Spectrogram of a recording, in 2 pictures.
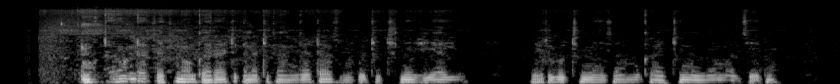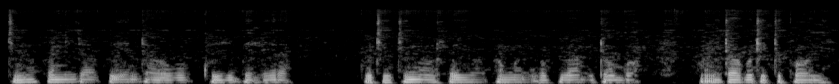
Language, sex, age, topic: Ndau, male, 25-35, health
